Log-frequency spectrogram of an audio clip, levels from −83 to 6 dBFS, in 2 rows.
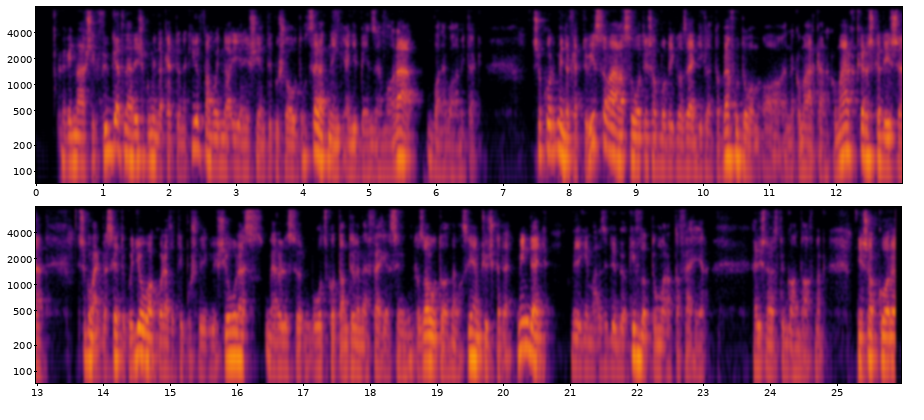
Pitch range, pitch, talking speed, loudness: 105-140 Hz, 120 Hz, 205 wpm, -27 LUFS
